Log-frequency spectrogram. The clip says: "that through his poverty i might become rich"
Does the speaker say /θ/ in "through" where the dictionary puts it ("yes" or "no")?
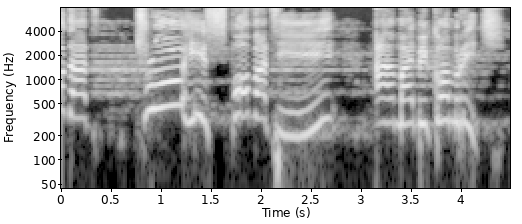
no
